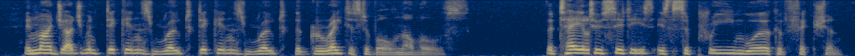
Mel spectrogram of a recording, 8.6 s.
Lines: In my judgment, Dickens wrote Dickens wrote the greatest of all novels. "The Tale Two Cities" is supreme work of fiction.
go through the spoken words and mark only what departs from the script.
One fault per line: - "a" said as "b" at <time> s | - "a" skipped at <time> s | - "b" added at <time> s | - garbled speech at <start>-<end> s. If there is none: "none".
none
